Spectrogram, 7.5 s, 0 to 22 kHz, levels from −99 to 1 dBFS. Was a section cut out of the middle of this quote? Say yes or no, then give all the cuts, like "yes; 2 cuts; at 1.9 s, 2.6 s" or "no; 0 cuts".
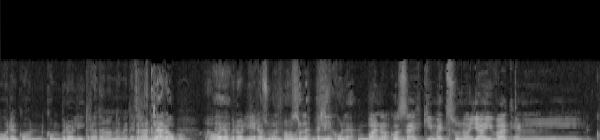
yes; 7 cuts; at 1.0 s, 1.7 s, 2.9 s, 3.3 s, 4.9 s, 5.3 s, 6.4 s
